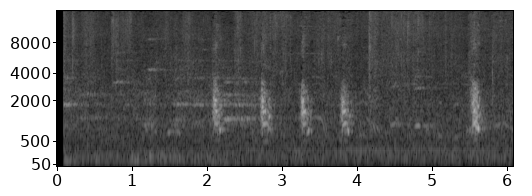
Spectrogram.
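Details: Two Scottish Terriers out hunting for squirrels or lizards bark in short, sharp yips: four quick barks spaced about half a second apart, a pause, then one more, over a steady low background hum.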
